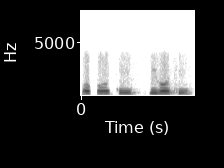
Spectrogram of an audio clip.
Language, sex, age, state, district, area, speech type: Odia, male, 18-30, Odisha, Malkangiri, urban, conversation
